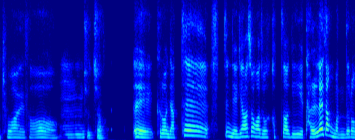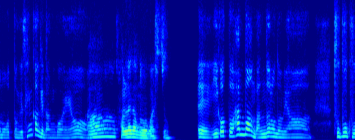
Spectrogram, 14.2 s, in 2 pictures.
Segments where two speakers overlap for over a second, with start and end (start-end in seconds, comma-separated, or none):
none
